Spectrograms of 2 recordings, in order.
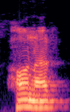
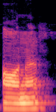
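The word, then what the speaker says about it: honor: हॉनर, हॉनर नहीं इसको क्या बोलते हैं, ऑनर।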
